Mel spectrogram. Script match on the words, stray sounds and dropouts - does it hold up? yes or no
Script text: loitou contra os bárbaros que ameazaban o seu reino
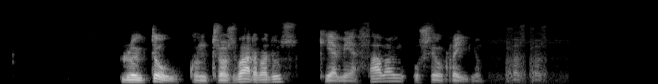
no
